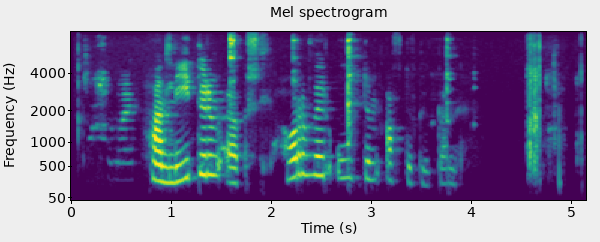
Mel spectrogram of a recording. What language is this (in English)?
Icelandic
